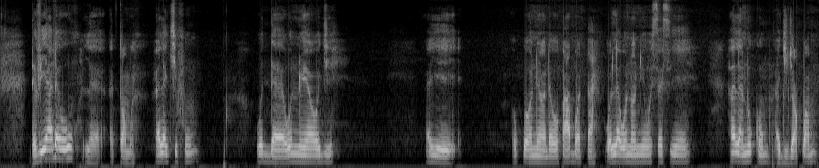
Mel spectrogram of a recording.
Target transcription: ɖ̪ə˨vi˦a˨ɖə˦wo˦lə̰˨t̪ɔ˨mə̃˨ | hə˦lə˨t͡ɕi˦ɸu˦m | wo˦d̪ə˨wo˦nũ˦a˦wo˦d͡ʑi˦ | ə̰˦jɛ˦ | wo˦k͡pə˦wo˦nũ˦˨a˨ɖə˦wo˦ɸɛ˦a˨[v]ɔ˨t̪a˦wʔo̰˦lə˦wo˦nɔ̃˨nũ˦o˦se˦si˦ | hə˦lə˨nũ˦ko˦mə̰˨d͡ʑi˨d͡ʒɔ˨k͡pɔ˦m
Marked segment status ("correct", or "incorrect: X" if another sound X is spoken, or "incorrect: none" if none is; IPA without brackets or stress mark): incorrect: b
